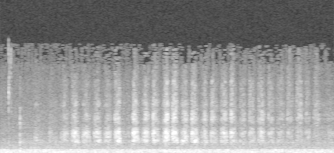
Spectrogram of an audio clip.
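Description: Paintbrush rubbing watercolor paint onto watercolor paper in quick, faint scratchy strokes, about ten a second, stopping shortly before the end.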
